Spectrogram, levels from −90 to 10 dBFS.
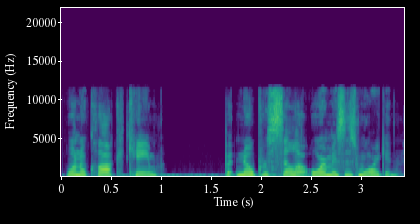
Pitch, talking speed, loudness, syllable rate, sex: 275 Hz, 155 wpm, -17 LUFS, 5.4 syllables/s, female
